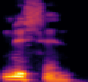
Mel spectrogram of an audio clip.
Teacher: the U with the two dots on the top, giving it that E quality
